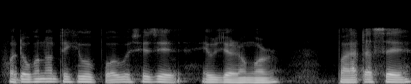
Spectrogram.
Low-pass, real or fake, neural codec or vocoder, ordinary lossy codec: 5.4 kHz; fake; codec, 16 kHz, 0.8 kbps, ZipCodec; none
